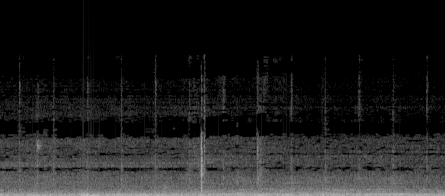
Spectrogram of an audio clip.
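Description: Low steady rumble of an idling car, with a short click about two seconds in.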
